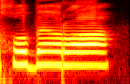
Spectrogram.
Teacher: خا کی ادائیگی حلق کے اوپر والی حصے سے ہے، خا حروف التفخیم میں سے ہے، لہذا ہمیں خا کو موٹی آواز میں پڑھنا ہے. حرف البا کو قلقلہ سے پڑھیں گے کیونکہ اس پہ جزم ہے.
